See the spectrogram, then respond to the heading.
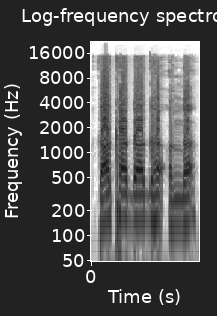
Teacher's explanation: कै वर्ग वाले जो होते हैं ये कंठ से बोले जाते हैं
